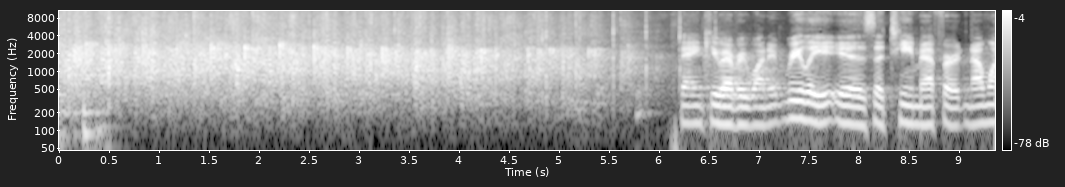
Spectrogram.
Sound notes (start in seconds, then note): 0.0 applause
